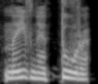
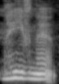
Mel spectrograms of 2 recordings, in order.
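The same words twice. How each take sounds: First: Slow, bitter, stressing дура; bitter self-reproach. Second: Said in the usual way. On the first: A narrator's reading. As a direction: scold yourself slowly, leaning on дура. (медленно, с горьким упрёком себе)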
